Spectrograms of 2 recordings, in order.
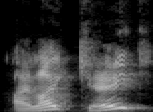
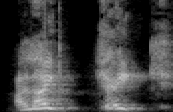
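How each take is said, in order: First: The voice rises at the end like a question. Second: It is said in a lively, excited tone. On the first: The speaker is unsure or confused about the fact. "Here our voice goes up at the end" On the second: The speaker is thrilled about the fact. "Here I'm excited. I'm telling you in a very excited tone"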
